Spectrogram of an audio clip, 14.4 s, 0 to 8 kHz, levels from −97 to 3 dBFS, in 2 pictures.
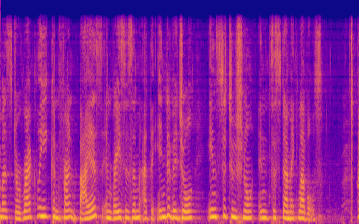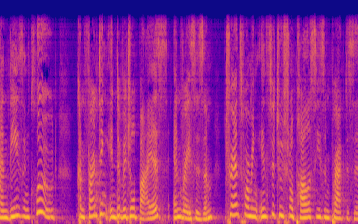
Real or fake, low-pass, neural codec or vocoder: fake; 7.2 kHz; vocoder, 24 kHz, 100 mel bands, Vocos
